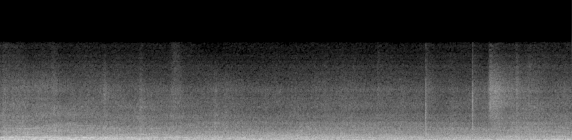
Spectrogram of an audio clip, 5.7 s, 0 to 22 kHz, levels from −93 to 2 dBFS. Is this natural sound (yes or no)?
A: no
